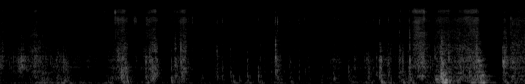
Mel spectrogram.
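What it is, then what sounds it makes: Denim jeans scratched. Worn blue denim jeans are scratched with long nails, first at the front and then at the knee. The result is a rapid, uneven run of short, dry rasping strokes with a bright, fabric-scraping texture and a few heavier thumps.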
